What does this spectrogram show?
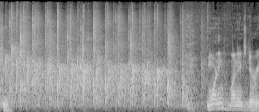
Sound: audience applauding

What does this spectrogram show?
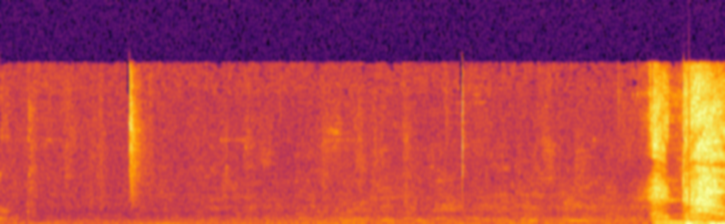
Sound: audience members chattering

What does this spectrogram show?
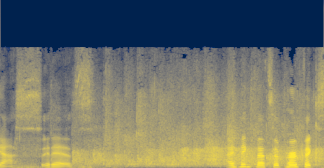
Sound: crowd applauds

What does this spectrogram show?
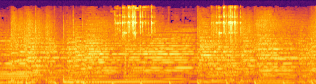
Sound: coins clattering

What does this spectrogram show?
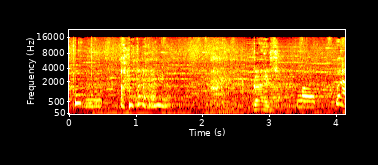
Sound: laughs

